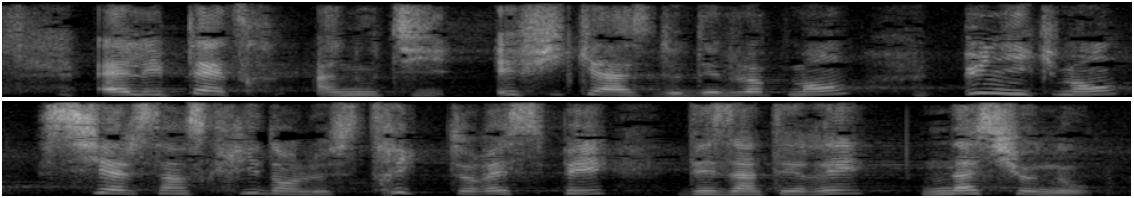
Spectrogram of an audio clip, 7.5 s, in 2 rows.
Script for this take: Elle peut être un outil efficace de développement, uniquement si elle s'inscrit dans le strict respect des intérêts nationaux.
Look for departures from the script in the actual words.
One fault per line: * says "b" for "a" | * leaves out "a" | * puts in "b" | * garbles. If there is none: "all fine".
* leaves out "peut"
